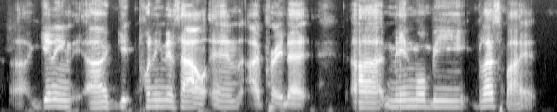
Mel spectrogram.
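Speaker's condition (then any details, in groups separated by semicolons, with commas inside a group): Cerebral palsy; from birth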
